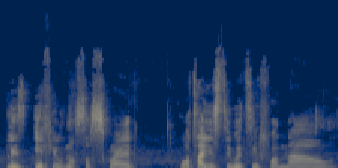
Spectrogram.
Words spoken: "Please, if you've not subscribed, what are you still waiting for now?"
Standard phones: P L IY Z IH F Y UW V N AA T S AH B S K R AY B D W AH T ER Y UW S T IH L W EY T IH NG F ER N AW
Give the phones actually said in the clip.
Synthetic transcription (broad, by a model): P L IY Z IH F Y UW W N AA T S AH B S K R AY B W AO T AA Y UW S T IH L W EY T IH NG F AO N AW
